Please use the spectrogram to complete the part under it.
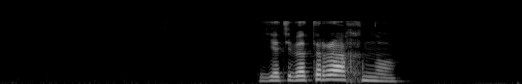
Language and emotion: Russian, angry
